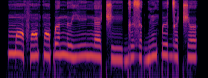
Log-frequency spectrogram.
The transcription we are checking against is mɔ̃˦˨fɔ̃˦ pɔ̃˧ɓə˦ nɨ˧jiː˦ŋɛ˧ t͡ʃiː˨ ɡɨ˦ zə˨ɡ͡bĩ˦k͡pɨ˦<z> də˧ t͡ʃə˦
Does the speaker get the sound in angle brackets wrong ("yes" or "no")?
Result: yes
